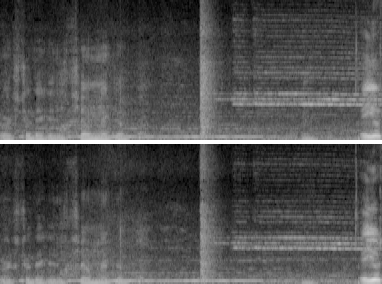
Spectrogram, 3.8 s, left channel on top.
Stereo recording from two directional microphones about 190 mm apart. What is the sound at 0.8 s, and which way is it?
Speech, 40° left (ahead or behind).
